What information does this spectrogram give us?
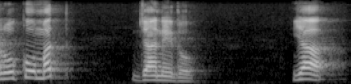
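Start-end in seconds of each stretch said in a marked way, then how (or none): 0.0-2.0 line broken with a pause after "roko mat". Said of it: "एक बड़ा ही प्रसिद्ध उदाहरण आता है".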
